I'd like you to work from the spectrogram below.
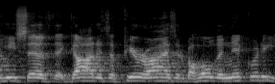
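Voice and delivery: ordinary talk, nothing marked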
